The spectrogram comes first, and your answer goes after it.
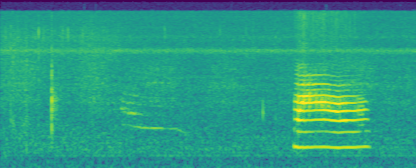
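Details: An unfamiliar neighborhood cat visiting gives one clear, harmonic meow lasting under a second, held fairly level before fading, after a very faint, short falling mew; otherwise a quiet room with a soft background hum and a few small clicks.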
